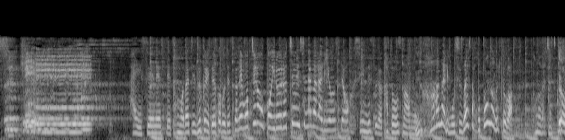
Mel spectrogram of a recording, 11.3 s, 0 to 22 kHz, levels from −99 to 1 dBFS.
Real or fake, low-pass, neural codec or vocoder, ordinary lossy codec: fake; 7.2 kHz; codec, 16 kHz, 16 kbps, FreqCodec, smaller model; none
